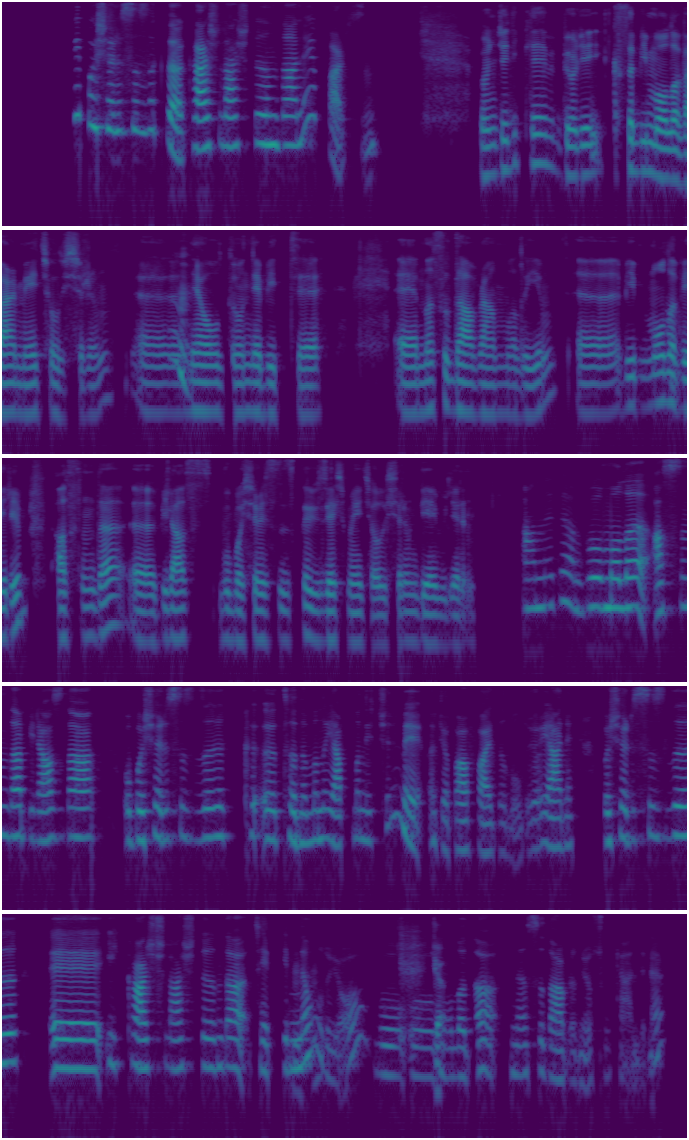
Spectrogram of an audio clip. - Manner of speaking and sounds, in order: none
- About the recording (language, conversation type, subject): Turkish, podcast, Başarısızlıkla karşılaştığında ne yaparsın?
